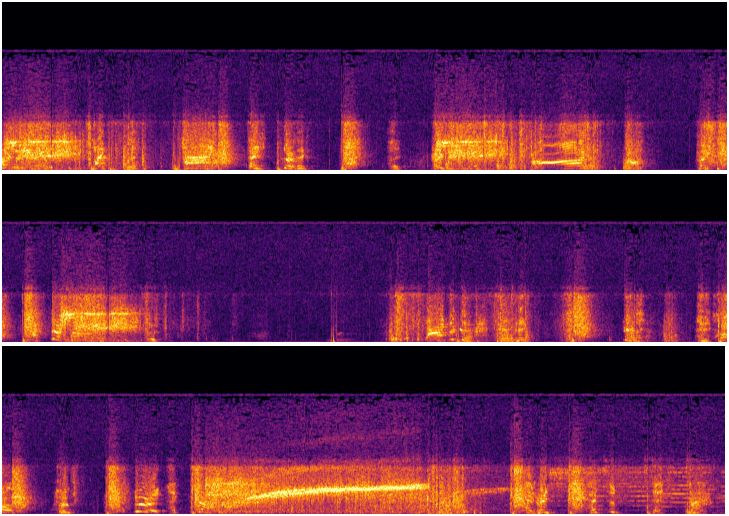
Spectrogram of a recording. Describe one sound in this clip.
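A young man shouts and yells as he fights.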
